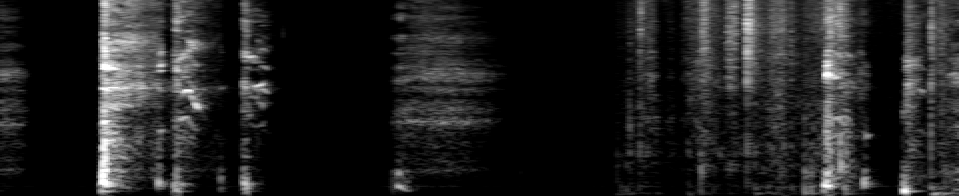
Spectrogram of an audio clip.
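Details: Japanese boy coughing: a short burst of coughs, a breathy inhale, then a rapid run of several more coughs.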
